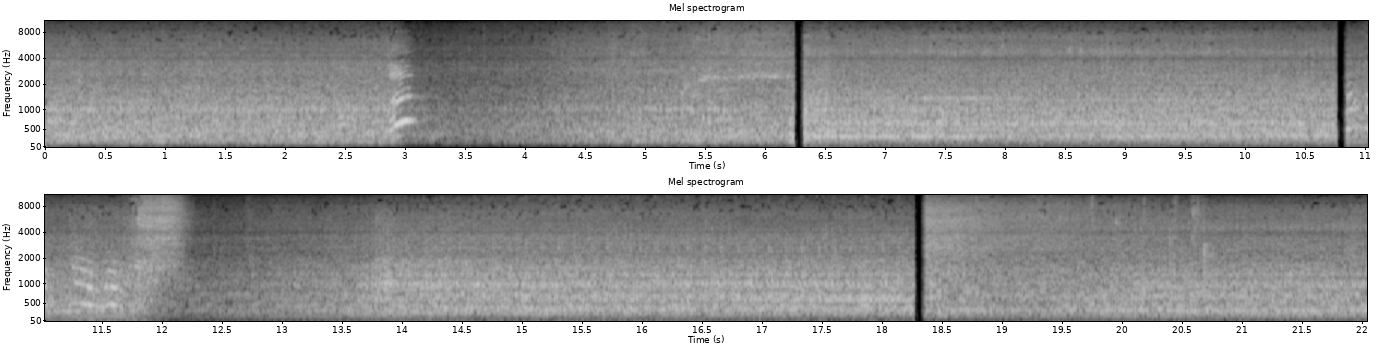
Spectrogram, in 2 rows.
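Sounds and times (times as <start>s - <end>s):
diesel engine running: 6.3s - 22.0s
short hiss of air: 11.7s - 12.3s.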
